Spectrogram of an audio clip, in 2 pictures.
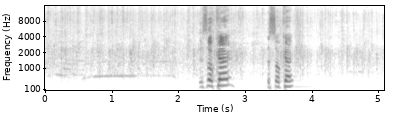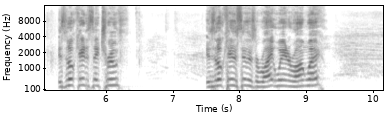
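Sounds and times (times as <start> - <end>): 
audience clapping: 0.0 - 6.6
speech: 2.3 - 4.0, 5.3 - 6.4, 7.5 - 9.4.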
